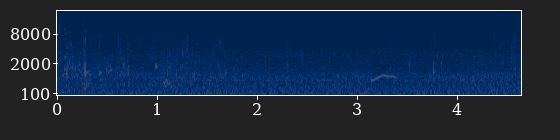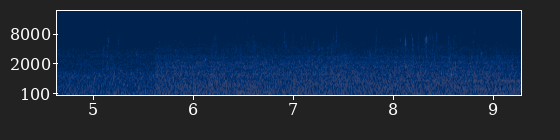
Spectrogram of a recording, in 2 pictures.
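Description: Faint, steady water-like rush, the ambience of a hot-spring pool, with a few soft clicks and one short rising chirp about three seconds in; the rush grows a little louder about halfway through.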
